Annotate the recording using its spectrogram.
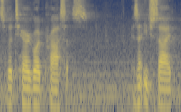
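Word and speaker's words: pterygoid: and this is your teroid process now technically it starts with the p but the p is silent so the teroid process is on each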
